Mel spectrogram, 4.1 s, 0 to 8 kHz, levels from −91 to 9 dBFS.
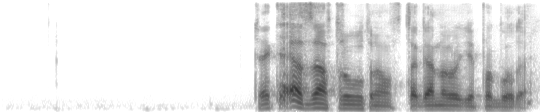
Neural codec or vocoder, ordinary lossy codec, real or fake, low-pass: codec, 16 kHz, 2 kbps, X-Codec, HuBERT features, trained on general audio; none; fake; 7.2 kHz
